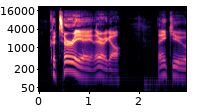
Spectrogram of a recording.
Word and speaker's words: Couturier: Got to get a pronunciation on that name. Couturier.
